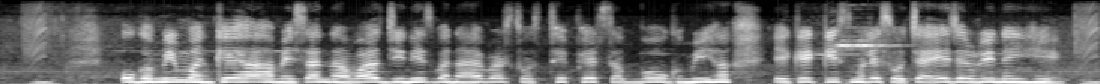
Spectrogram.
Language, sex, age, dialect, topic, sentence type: Chhattisgarhi, female, 18-24, Western/Budati/Khatahi, banking, statement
